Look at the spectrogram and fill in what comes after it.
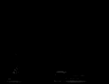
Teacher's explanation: ha from the depth of your throat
